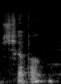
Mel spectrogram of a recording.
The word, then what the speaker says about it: Chialpa: L'empereur Tauros, donc à prononcer Soros, reconnaissant sa maladresse, demanda à sa disciple Chialpa, donc à prononcer Chiapa, d'évacuer la preuve de son erreur.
